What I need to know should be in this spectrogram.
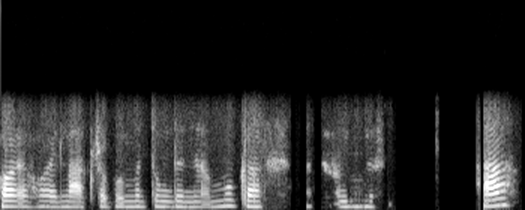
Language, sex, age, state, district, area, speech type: Manipuri, female, 18-30, Manipur, Kangpokpi, urban, conversation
